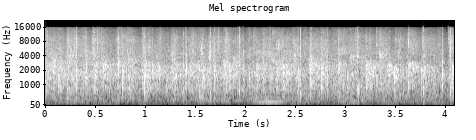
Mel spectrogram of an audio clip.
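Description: A room full of guests applauding steadily, many hand claps overlapping, with a few voices mixed in.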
